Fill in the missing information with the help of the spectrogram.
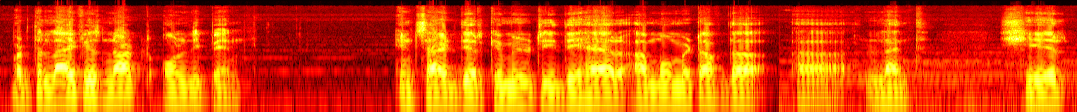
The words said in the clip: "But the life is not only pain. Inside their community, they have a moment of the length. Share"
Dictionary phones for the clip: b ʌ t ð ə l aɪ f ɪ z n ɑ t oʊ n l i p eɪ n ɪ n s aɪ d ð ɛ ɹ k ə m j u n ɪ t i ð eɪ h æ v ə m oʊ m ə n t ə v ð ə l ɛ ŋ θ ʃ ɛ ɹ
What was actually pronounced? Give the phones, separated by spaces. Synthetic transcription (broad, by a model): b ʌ t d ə l aɪ f ɪ z n ɑ t oʊ n l i p eɪ n ɪ n s aɪ d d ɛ ɹ k ə m j u n ɪ t i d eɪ h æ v ə m oʊ m ə n t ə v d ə l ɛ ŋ t ʃ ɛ ɹ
